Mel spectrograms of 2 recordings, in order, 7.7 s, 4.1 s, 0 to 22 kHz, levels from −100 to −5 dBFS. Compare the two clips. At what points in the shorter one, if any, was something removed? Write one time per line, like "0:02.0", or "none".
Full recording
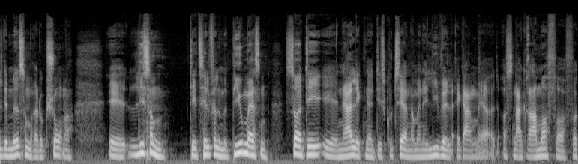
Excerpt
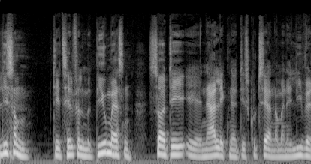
none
